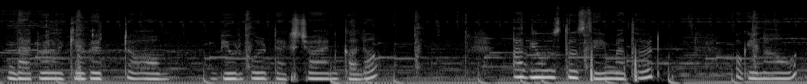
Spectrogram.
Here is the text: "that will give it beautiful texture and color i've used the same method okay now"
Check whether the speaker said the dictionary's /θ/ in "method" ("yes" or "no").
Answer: no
